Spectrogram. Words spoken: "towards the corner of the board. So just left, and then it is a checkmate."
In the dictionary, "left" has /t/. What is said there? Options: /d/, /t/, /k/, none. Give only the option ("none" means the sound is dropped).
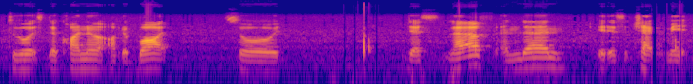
none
